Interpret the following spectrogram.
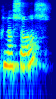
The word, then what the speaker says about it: Knossos: as the Labyrinth that's my understanding yes it's noos nosus no okay yeah yes I said it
